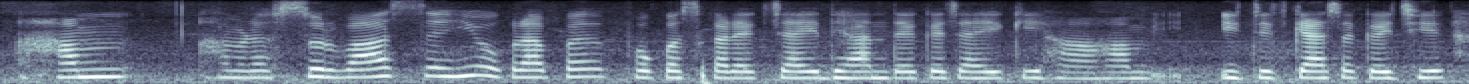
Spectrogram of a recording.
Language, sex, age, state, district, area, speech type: Maithili, female, 45-60, Bihar, Purnia, rural, spontaneous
